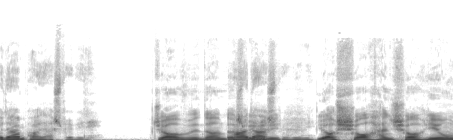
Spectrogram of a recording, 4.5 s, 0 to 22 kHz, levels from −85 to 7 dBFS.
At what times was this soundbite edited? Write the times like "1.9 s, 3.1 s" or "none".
2.3 s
